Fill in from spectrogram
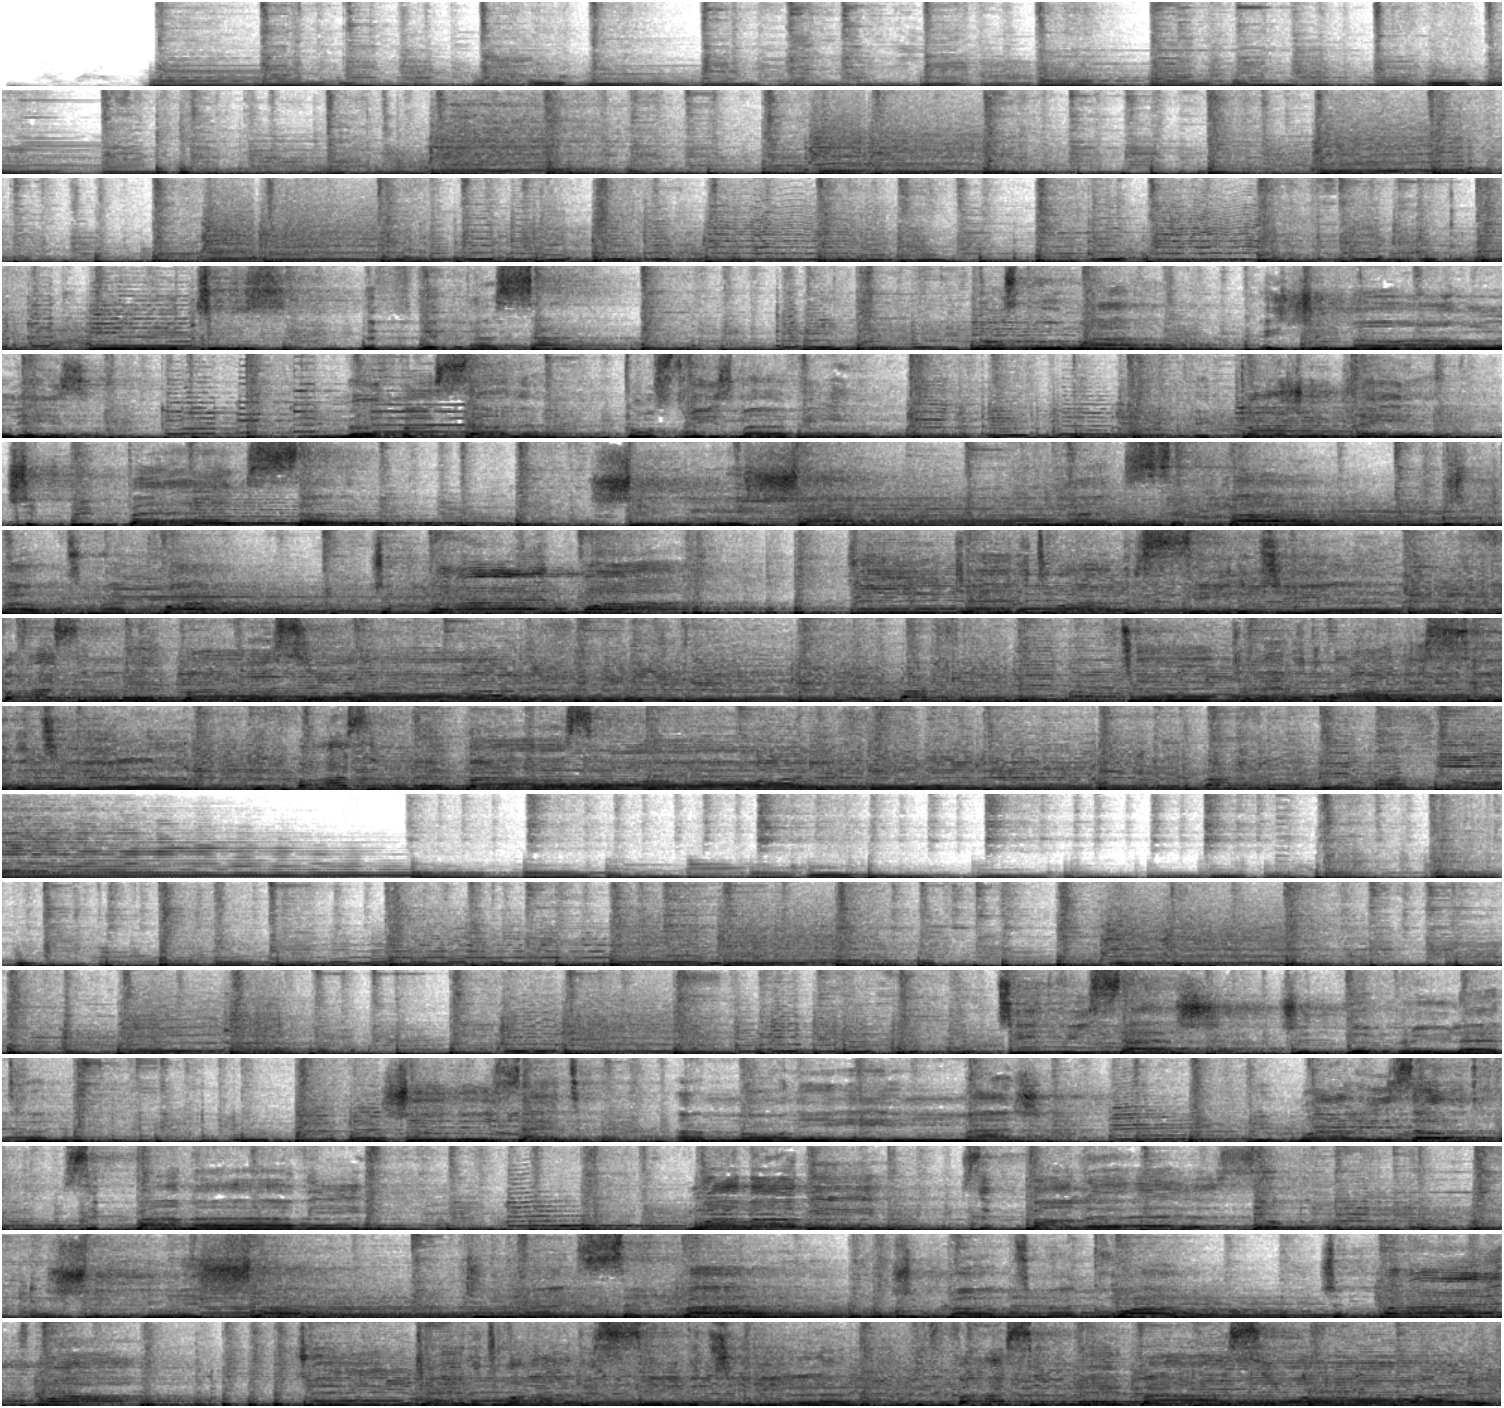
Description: Batterie
Basse
Lead guitare
Folk et chant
